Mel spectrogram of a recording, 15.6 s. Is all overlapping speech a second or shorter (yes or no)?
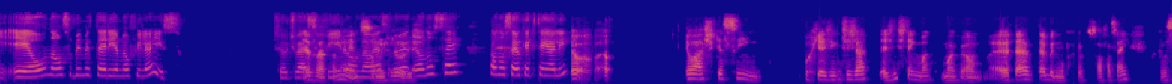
no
